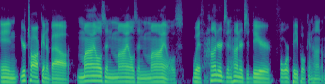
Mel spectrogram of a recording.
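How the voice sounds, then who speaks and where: An unremarkable speaking voice moves at a moderate pace with fairly even intonation and hardly any pauses. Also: man, fairly low pitch for a man. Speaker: public land hunter and hunting content creator. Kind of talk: casual chat. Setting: studio.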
